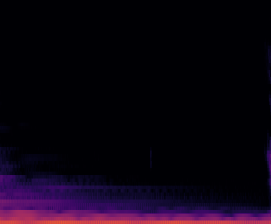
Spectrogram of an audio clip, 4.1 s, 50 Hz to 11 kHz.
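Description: A chord struck on a 1920s Weissenborn hollow-neck lap slide guitar rings on and fades only slowly, with long sustain. Its whole body and hollow neck resonate as one chamber, giving a warm, rich tone. The low notes waver gently as they ring.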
